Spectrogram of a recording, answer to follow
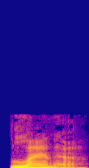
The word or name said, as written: lana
